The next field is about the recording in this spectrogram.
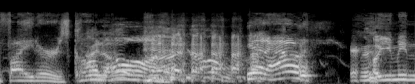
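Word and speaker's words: FighterZ: pedantic and annoy Namco apparently its fighters its fighters like you know hey just so you know in-house we pronounce it fighters well why did you put a Z we don't close Dragon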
